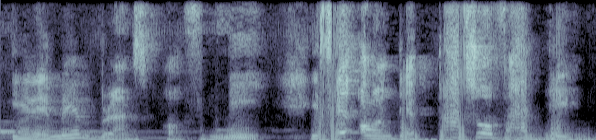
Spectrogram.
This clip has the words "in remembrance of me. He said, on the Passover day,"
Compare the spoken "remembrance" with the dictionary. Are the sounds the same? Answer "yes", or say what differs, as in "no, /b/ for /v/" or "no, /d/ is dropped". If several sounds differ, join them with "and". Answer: yes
